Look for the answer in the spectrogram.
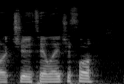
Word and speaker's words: Chiwetel Ejiofor: Oh, Chiwetel Ejiofor.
